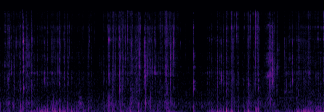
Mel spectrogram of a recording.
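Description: A solid white bar of soap with a pink-red rim and an embossed face is shaved with a utility knife blade. The result is a steady run of quiet, dry scraping and crisp crinkly shaving sounds, with a low rumble underneath.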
